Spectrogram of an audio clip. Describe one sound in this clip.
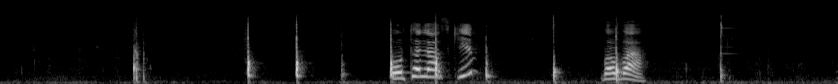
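A hammer knocks a nail into a log.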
